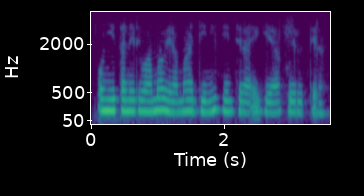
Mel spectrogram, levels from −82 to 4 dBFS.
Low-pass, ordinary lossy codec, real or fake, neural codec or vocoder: 3.6 kHz; Opus, 16 kbps; real; none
